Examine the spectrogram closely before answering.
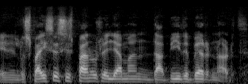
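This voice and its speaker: A man with a Mexican accent speaks in a bright, sharp tone. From Bolivia. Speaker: Bible instructor. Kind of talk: personal introduction. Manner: casual, with many filler sounds.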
